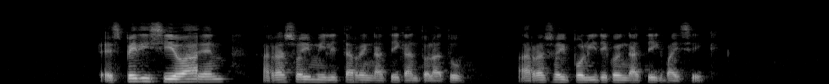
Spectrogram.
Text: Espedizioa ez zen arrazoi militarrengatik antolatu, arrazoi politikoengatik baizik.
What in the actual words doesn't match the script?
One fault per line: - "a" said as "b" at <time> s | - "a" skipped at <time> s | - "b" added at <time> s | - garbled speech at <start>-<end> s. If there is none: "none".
- "ez" skipped at 1.9 s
